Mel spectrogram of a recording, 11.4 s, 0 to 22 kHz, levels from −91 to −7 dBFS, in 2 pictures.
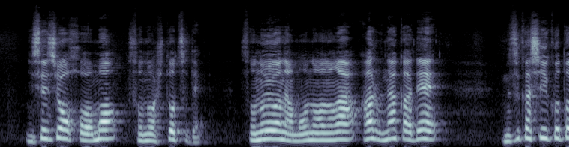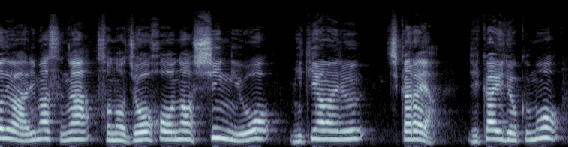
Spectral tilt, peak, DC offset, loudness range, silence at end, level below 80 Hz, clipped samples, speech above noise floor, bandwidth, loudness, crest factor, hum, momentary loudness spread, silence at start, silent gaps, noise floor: -4.5 dB/octave; -10 dBFS; under 0.1%; 1 LU; 0.1 s; -78 dBFS; under 0.1%; 41 dB; 14 kHz; -26 LUFS; 16 dB; none; 9 LU; 0.25 s; none; -67 dBFS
